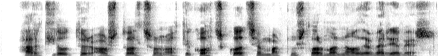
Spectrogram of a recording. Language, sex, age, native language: Icelandic, male, 40-49, Icelandic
